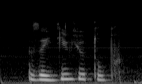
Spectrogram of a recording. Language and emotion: Russian, neutral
